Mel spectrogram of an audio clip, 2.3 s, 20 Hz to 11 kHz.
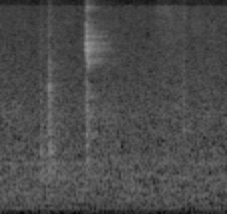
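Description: Two light clicks about half a second apart, the second sharper, as hands handle and shift a QNAP TS-459 Pro NAS enclosure on a wooden desk.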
